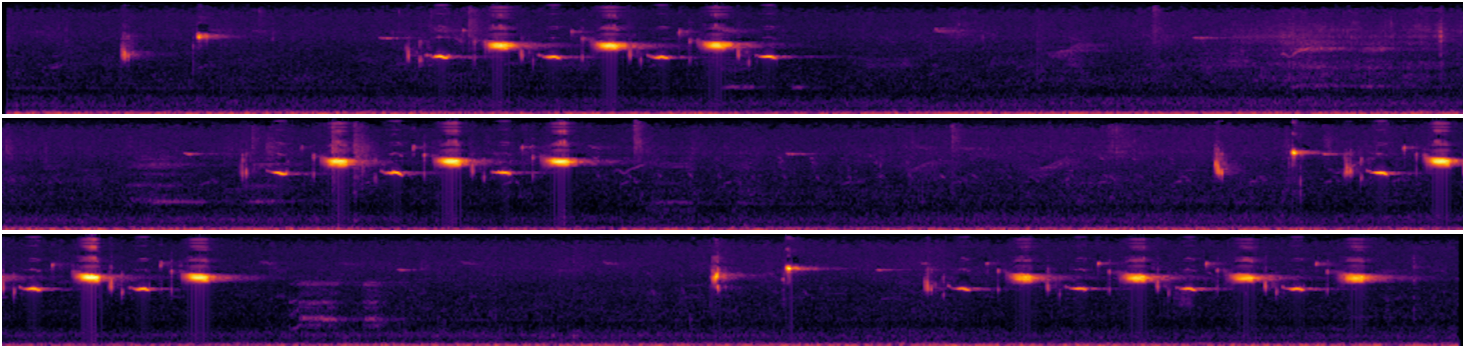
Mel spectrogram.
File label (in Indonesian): suara kicuit hutan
